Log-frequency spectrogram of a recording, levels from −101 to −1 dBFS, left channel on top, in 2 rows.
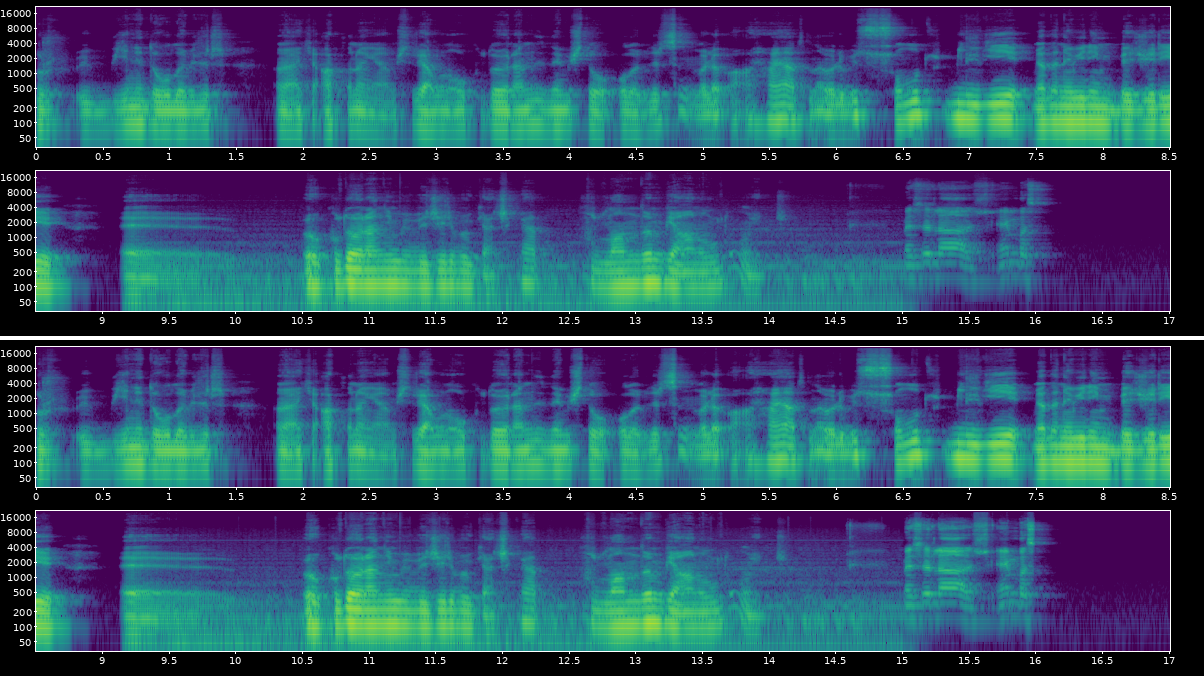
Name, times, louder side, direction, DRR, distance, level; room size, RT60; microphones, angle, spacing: voice 1, 0.0-1.4 1.8-8.6 9.1-10.0 10.5-12.3 12.6-13.9, right 2 dB, 15° right, 0.4 m, -30 dB
sound 1, 9.1-15.0, right 1 dB, 45° right, 1.5 m, -50 dB
voice 2, 14.6-16.0, right 9 dB, 70° right, 0.6 m, -38 dB
10.5 x 8.3 x 4.8 m
head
